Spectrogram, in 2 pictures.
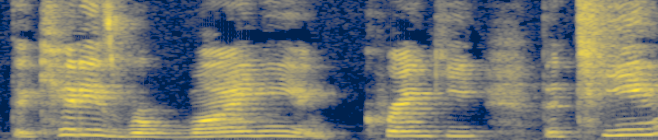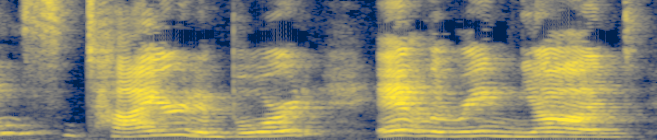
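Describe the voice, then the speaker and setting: A woman reading a picture book aloud to children with deliberate, dramatic, expressive phrasing. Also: high voice. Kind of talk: expressive children's story narration. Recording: roomy echo.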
